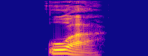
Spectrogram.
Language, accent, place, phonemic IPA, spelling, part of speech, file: German, Germany, Berlin, /oːr/, Ohr, noun, De-Ohr2.ogg
- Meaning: 1. ear (the auditory organ) 2. ear (the external visible part of the organ, the auricle)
